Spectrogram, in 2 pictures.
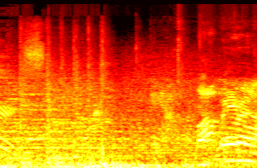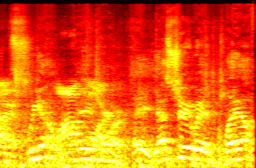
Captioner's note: chatter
